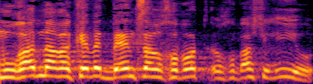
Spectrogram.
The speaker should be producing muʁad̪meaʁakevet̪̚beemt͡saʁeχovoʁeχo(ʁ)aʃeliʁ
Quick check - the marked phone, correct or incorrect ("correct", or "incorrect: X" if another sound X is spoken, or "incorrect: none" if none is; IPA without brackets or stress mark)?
incorrect: v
